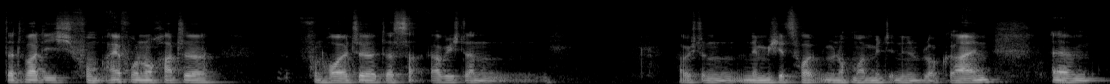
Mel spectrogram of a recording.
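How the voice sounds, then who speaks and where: A man in his thirties, hoarse, vlogging casually to a phone camera in a small room, halting with many fillers. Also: low voice. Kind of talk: casual vlog talk to camera. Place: small bedroom office indoors. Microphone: phone camera at arm's length.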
